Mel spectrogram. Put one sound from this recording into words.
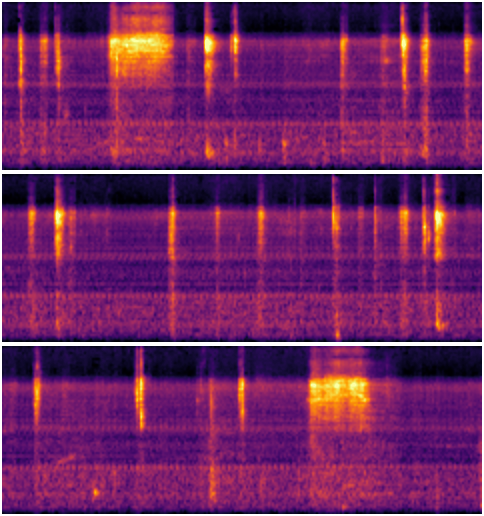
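A man slurps loudly.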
